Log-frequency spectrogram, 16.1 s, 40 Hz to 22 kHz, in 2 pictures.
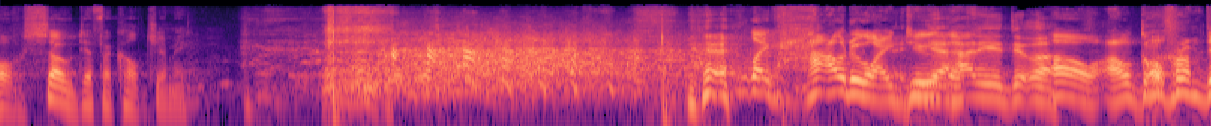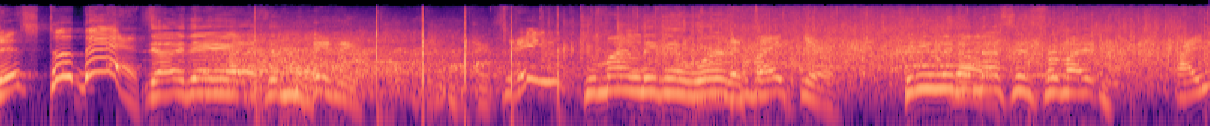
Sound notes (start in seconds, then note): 1.6 laughter; 8.3 high-pitched voice; 9.6 laughter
